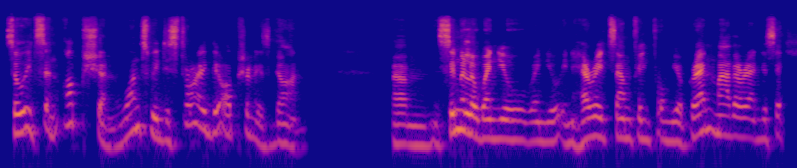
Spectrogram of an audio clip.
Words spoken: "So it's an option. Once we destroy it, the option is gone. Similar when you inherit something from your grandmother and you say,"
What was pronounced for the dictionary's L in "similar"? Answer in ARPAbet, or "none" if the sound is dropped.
W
